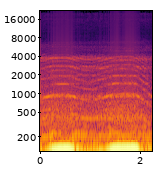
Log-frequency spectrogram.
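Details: Dodge Journey, roughly a 2015, with a 62TE six-speed automatic, brought in with a no-reverse complaint and a P0700 code: while backing up, a low droning whine swells and fades in two pulses. A transmission whine is suspected but not confirmed.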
